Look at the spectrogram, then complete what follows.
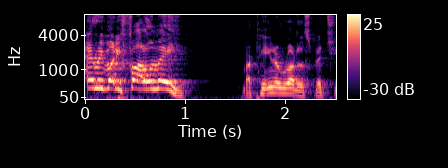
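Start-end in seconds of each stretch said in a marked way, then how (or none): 0.0-1.0 shrill, sky-high, loud yell. Reading a story aloud, Bart shouts to the group: shouting. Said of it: "Bart used the time to shout".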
